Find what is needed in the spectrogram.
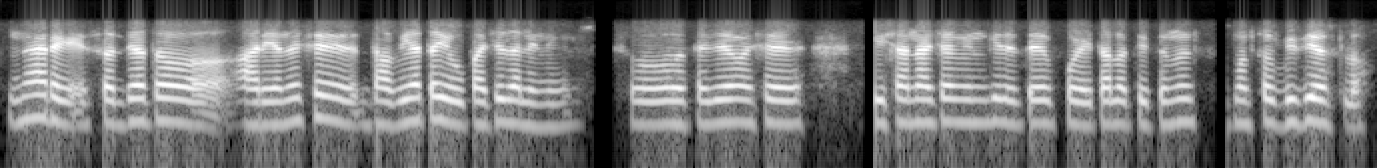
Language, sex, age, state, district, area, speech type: Goan Konkani, male, 18-30, Goa, Bardez, rural, conversation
